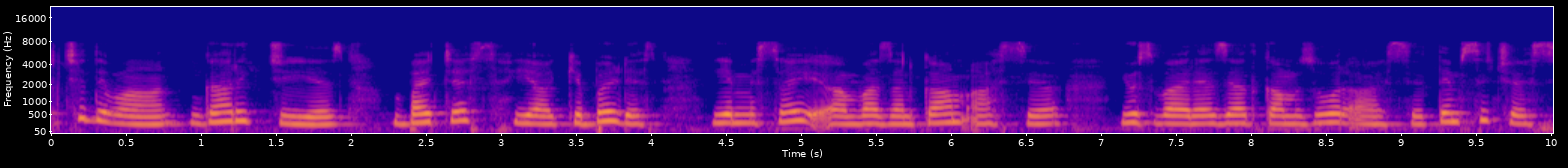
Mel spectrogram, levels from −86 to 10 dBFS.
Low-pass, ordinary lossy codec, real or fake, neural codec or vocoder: none; none; real; none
